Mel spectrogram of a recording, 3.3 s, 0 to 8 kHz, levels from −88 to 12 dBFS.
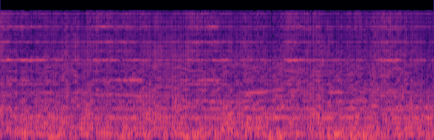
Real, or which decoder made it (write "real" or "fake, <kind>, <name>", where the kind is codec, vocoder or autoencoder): fake, vocoder, BigVGAN v2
